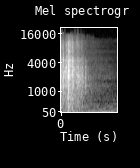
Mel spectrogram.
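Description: A toy car inside a bag is shaken, and the small car rattles. The result is a quick, bright burst of rattling over the first half-second that then fades out.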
